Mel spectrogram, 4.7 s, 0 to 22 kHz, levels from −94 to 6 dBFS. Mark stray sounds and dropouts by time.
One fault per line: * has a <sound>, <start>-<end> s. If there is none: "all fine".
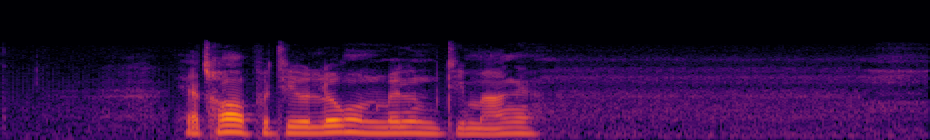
all fine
